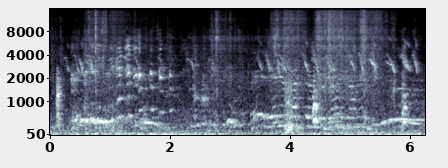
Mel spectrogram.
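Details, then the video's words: Baby chicks giving short high chirps, some sliding downward, scattered across the clip over a steady low hum, with lower warbling sounds and a few louder thuds. "Nature Audio Featuring Cute Little Baby Chicks"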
